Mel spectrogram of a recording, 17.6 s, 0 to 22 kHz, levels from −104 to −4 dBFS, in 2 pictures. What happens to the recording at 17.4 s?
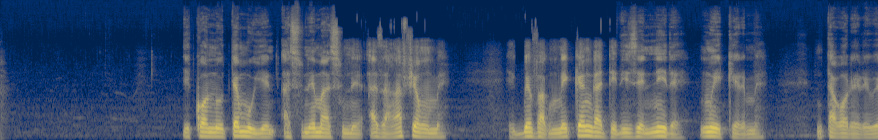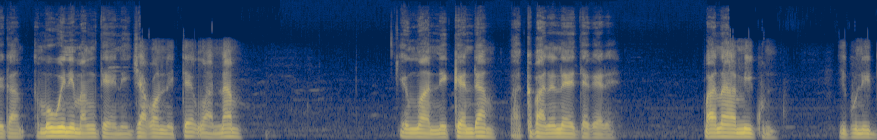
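At 17.4 s the speech is inside a Bluetooth SBC bit pool drop that runs from 16.06 s to the end of the clip. The encoder has cut its bit budget sharply, which fits a bit pool falling from about 28 to about 9, near 78 kbps. The highest sub-bands get almost no bits. The rest are quantised coarsely. The treble goes dull, and a gritty noise rides over the speech.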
